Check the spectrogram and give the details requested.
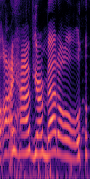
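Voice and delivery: put-on very slow yell, every word stretched out. Retelling what a character yelled: imitating a character yelling. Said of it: "All he did was yell".

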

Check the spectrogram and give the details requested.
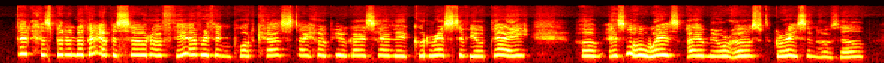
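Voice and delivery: very high character voice. Podcast host signing off the episode, in a Dobby impression. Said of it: "That was the Dobby impression".

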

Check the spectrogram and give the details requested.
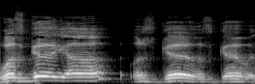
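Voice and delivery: way too excited voice. Greeting everyone at the start: way too excited greeting. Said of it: "I sounded way too fucking excited".

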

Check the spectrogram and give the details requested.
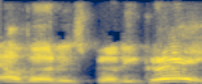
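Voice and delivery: put-on Oldham accent. Retelling what a man said, quoting him in an Oldham accent. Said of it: "I don't know if that's a very good Oldham accent".

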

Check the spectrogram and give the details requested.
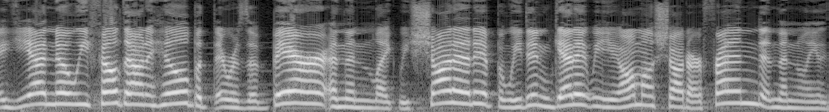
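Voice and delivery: rambling speech, high and loud. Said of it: "as you try to explain".

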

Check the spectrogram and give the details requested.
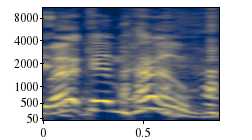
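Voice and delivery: very high-pitched, loud, put-on British accent. Asked to do an accent, greeting someone: put-on british accent. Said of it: "that British accent".

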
